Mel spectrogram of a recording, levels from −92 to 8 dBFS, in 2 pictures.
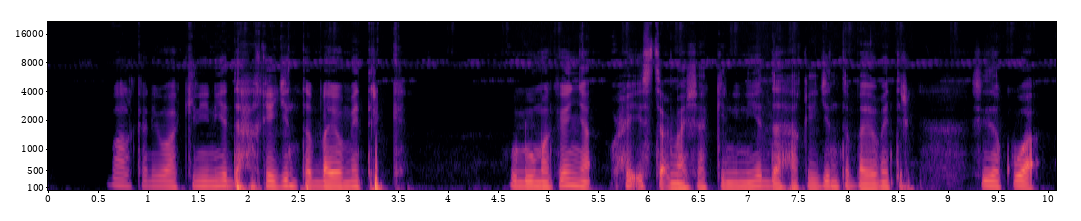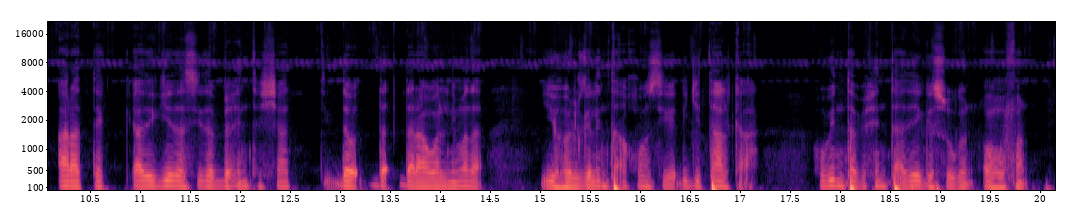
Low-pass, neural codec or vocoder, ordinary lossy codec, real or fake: none; none; none; real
